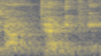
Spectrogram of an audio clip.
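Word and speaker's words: johnnycake: No, it's journey cake, but the way they pronounce it in the Caribbean is Johnny cake.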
